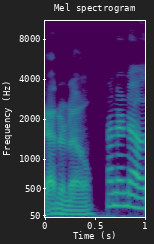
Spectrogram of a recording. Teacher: the t is gone the vowel is different and don't and no link seamlessly don't know it feels like one unit. · you rarely hear the final T of don't pronounced clearly. It often gets dropped, especially before a consonant like the N in no, right? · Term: sounds disappearing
